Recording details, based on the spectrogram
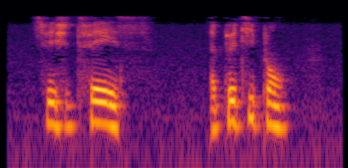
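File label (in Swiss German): "zwische d fiess", Alsatian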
